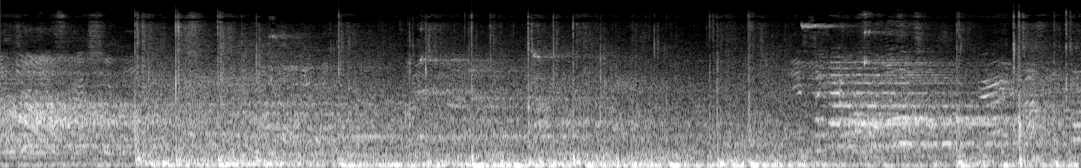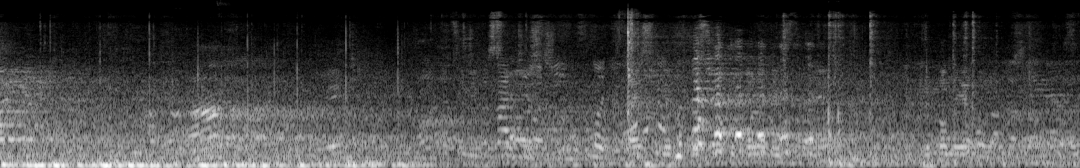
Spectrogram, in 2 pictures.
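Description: A futsal ball thudding as it is kicked and bounces on an indoor court floor, with players' shouts and calls among the knocks.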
